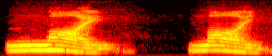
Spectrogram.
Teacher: it's a nasal sound you can keep your mouth open but the sound is actually coming from your nose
